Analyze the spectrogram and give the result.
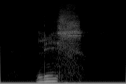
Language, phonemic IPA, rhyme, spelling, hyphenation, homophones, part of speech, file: Dutch, /lis/, -is, lies, lies, lease / Lies, noun, Nl-lies.ogg
- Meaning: the groin, between the pubis and the thighs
